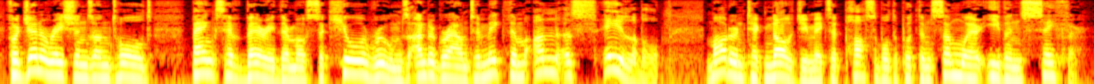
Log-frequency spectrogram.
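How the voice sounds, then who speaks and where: An actor playing a formal, obsequious bank manager in a 1930s-style radio drama, eager to please and fussy. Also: male voice, a little high, moderate pace, natural voice. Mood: proud, deferential.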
